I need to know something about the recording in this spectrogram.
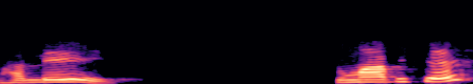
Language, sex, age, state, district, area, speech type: Assamese, female, 60+, Assam, Charaideo, urban, conversation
